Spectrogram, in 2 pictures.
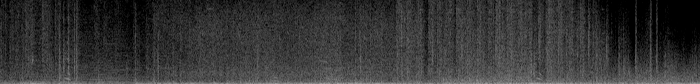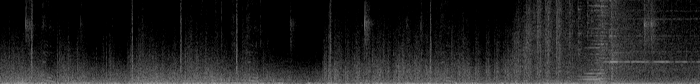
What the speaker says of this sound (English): Damn, that rocket spam.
